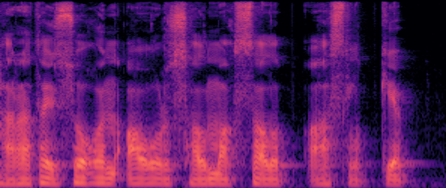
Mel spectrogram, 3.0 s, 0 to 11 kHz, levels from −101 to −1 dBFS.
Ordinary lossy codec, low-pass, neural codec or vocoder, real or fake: none; none; none; real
